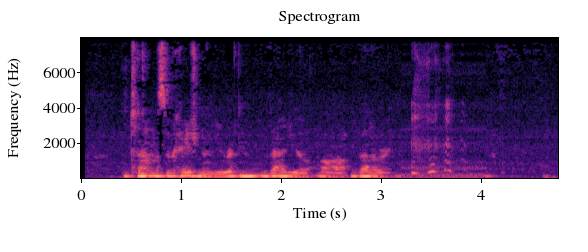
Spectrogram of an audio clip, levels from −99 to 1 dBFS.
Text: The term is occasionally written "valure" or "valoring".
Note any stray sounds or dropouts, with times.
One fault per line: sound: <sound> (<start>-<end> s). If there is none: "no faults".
sound: laugh (3.3-3.9 s)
